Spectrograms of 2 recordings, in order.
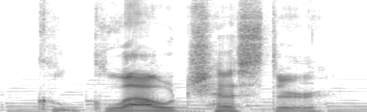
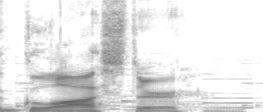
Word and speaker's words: Gloucester: Look at this word and tell me I'm dumb for pronouncing it Gloucester. Apparently it's Gloucester. Okay, moving on.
